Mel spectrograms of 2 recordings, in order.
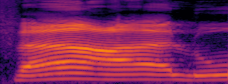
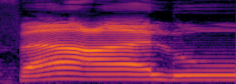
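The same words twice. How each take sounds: First: ফাআলু slow and loud with the final হ audible; correct pronunciation. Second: ফাআলু with the final হ dropped; wrong pronunciation. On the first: Teacher showing the correct form, ফাআলু with final হ sounded. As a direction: sound the ending হ of ফাআলু clearly. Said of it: "সঠিক উচ্চারণ". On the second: Teacher imitating a common mistake, ফাআলু without the হ. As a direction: clip off the হ at the end of ফাআলু. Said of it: "অনেকে উচ্চারণ এভাবে করে". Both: Shown as a demonstration.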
